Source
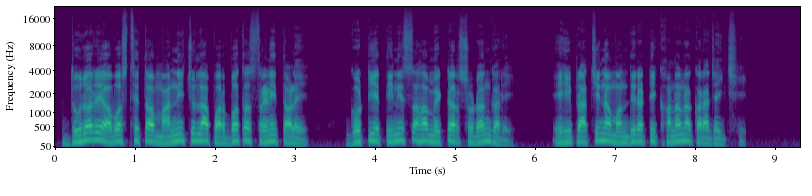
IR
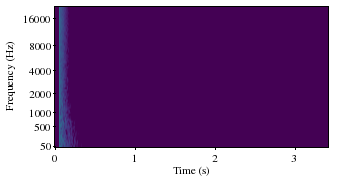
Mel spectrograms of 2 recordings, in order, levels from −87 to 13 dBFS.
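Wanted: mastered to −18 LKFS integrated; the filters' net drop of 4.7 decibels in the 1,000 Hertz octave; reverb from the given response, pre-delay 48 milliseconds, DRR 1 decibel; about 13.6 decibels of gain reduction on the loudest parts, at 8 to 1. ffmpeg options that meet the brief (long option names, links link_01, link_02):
-filter_complex "[0:a]equalizer=frequency=1000:width_type=o:gain=-7,acompressor=threshold=-35dB:ratio=8,asplit=2[link_01][link_02];[1:a]atrim=start_sample=2205,adelay=48[link_03];[link_02][link_03]afir=irnorm=-1:irlink=0,volume=0dB[link_04];[link_01][link_04]amix=inputs=2:normalize=0,volume=19dB"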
